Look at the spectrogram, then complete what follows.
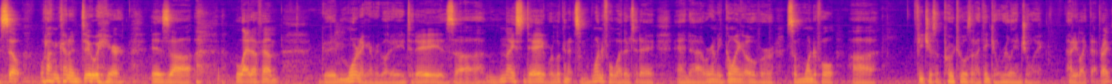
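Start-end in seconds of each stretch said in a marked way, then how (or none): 3.5-15.6 low, soft on-air radio DJ patter. In a Pro Tools tutorial, the host speaks in a good radio voice. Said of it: "good radio voice there".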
